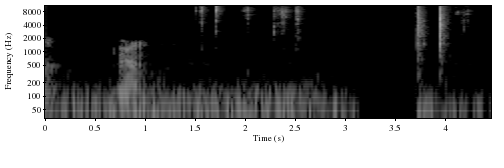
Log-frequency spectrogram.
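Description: A few short, sharp clicks and scrapes from handling at a desk, with a brief murmured voice about a second in. The sound cuts out completely for about half a second near the end, an audio dropout.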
